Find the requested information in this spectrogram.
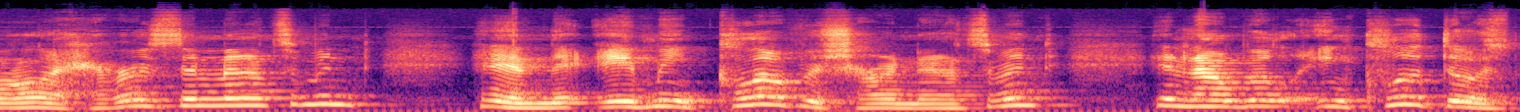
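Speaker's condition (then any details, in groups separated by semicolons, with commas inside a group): Traumatic brain injury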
